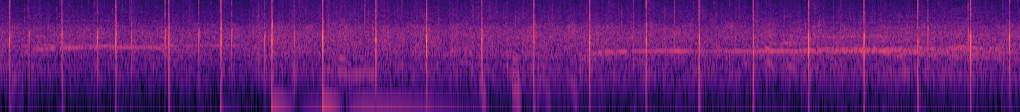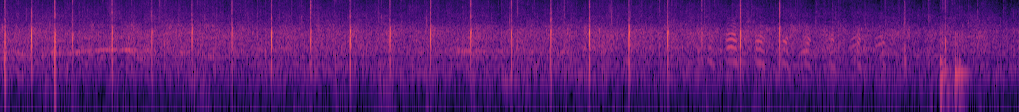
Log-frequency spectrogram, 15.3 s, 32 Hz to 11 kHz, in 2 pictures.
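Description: An audience applauds the 2018 cohort of Open Society Institute Baltimore Community Fellows for about fifteen seconds, a steady patter of sharp, distinct claps at a moderate level, with a few faint tonal whoops underneath and no speech.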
